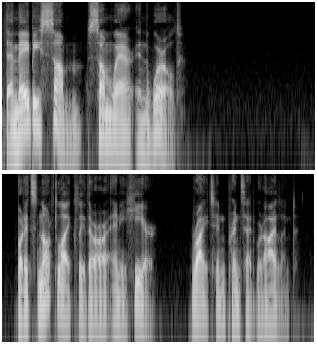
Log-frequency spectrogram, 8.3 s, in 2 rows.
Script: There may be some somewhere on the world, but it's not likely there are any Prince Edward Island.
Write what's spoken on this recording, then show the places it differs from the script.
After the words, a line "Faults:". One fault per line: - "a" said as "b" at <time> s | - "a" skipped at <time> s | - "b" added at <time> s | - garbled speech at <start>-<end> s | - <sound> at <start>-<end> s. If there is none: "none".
There may be some somewhere in the world, but it's not likely there are any here right in Prince Edward Island.
Faults:
- "on" said as "in" at 1.7 s
- "here right in" added at 5.8 s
